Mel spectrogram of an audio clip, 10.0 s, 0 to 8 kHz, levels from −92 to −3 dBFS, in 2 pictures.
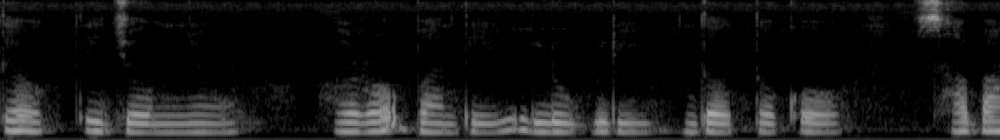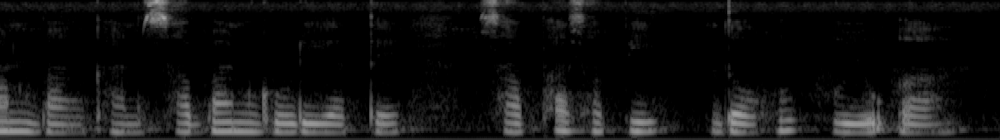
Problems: low volume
